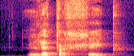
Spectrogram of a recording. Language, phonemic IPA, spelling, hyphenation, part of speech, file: Dutch, /ˈlɛ.tərˌɣreːp/, lettergreep, let‧ter‧greep, noun, Nl-lettergreep.ogg
- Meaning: syllable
